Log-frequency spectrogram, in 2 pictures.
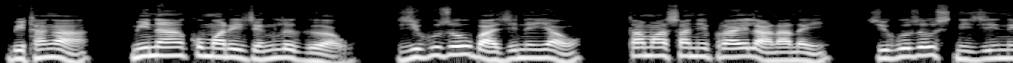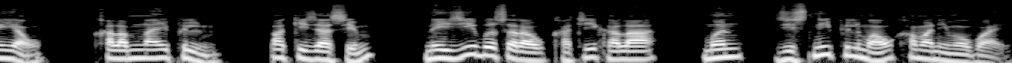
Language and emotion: Bodo, neutral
